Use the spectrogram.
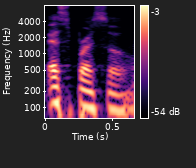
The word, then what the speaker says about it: espresso: Or espresso. Espresso. Is it espresso? I don't know. Espresso. There's no X.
